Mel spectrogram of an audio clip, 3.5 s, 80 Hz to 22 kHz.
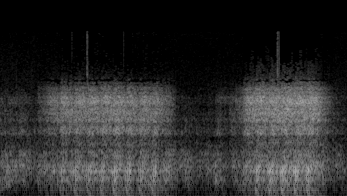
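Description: Two short bursts of machine gun fire from a 1942 radio drama. Each burst is a rapid rattle of shots lasting about a second, and a brief pause separates them.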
